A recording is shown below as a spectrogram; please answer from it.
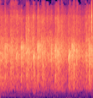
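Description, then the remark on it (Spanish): A crowd applauds steadily, with dense, continuous clapping from many hands that holds an even loudness for the full two seconds, sounding like an audience clapping together. “Lo que estamos, amén, del aplauso, aleluya.”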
